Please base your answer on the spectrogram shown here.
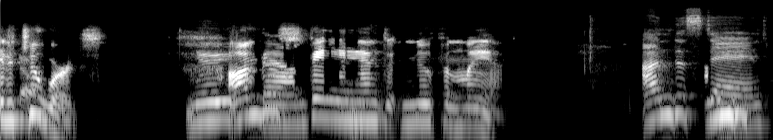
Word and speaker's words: Newfoundland: Understand Newfoundland. Understand Newfoundland. You said it right, girlfriend. Yes. So That's how you're really saying Newfoundland. Newfoundland is the same as understand.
